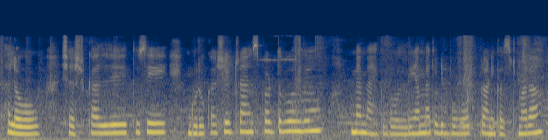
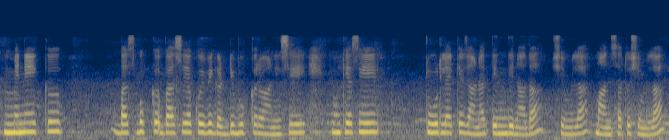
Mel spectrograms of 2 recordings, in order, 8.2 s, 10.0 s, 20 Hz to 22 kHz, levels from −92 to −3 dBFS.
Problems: background sounds at intervals, background conversations at intervals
